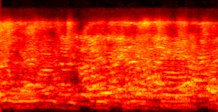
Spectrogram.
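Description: Overlapping chatter of a group of young people talking in pairs at the same time, swapping compliments and thanks.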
